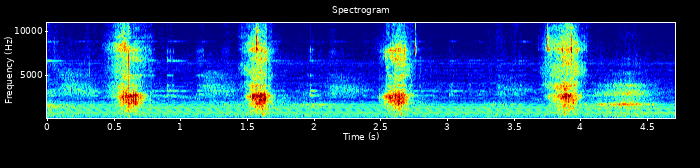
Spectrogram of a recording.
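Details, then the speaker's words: Front wheel bearing hub from a 2012 Cadillac CTS, removed and spun by hand: four short gritty whirring bursts about a second apart; worn bearing that caused a groaning sound inside the car, being replaced. "It makes this god-awful groaning sound inside the car. So, yeah, this bearing was definitely toast."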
